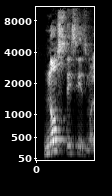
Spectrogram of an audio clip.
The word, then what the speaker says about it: gnosticismo: Gnosticismo, la palabra gnosticismo se escribe con una G al principio, como decir gnosticismo. Y es con la letra C, gnosticismo.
